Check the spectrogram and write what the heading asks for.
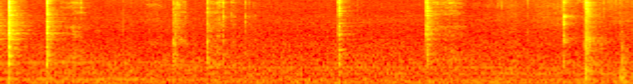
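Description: A few faint, irregularly spaced clinks of a metal spoon against a small saucepan and china plates as beetroot mousse is spooned out and smeared onto the plates, over quiet kitchen room tone.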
